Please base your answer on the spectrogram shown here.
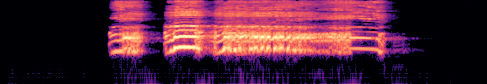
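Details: Red junglefowl, recorded in the morning with a decoy bird, gives one full crow: a clipped first syllable, a powerful second, a long vibrating stretch and a short falling end, all within roughly one and a half seconds, then quiet.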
